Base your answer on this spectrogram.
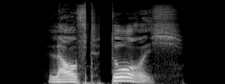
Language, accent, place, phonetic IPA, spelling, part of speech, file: German, Germany, Berlin, [ˌlaʊ̯ft ˈdʊʁç], lauft durch, verb, De-lauft durch.ogg
- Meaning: inflection of durchlaufen: 1. second-person plural present 2. plural imperative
